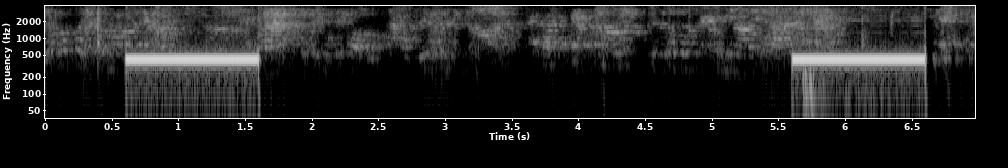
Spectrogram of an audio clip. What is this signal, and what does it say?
Ringback tone (Europe, 425 Hz), with speech.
